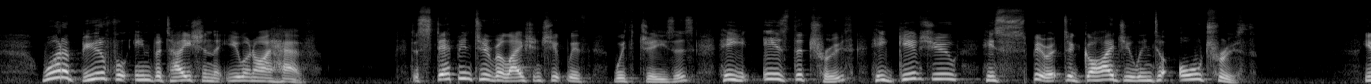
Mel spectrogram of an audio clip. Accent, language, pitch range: Australian, English, 125-195 Hz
